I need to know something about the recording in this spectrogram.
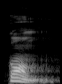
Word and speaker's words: comb: কম, COMB, এখানে beta উচ্চারণ হবে না।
